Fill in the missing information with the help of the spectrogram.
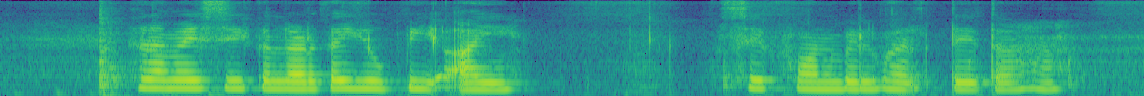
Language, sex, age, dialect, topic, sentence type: Hindi, female, 60-100, Awadhi Bundeli, banking, statement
